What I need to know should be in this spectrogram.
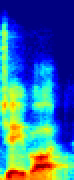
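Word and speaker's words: Javad: look on his Twitter it says Jay bought pronounced javaad but I will call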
